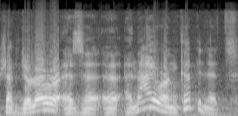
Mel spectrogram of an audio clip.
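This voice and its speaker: With a French accent, a man speaks at a moderate pace over noticeable background noise. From France. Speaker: lobbyist. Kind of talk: interview. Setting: studio. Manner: halting, frequent repetitions and fillers.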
